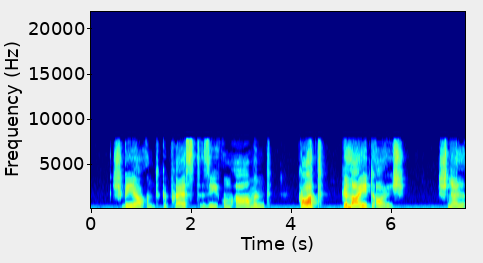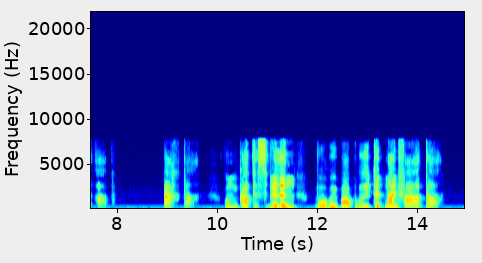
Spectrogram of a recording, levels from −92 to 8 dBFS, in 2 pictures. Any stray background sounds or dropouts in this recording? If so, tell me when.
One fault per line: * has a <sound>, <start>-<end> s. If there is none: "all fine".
all fine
